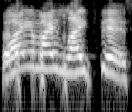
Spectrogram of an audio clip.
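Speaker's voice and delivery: laughing at herself, high-pitched and loud.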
